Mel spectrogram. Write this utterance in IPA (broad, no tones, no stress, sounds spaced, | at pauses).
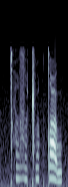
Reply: ǀʰ e̤ zˤ e̤ ǁ o̤ q tˤ u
